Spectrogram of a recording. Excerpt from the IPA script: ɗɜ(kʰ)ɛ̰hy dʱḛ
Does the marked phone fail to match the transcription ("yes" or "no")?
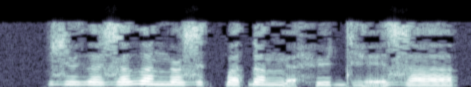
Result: yes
